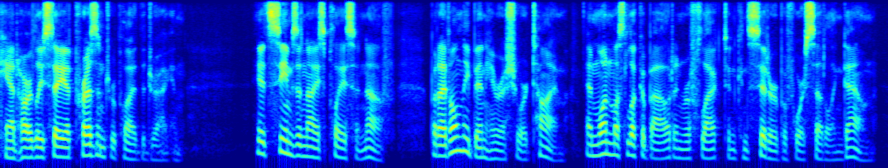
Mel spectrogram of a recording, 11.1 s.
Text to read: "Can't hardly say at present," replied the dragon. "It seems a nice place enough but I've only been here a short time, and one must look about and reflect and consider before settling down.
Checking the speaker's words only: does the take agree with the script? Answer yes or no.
yes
